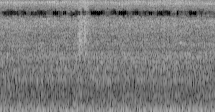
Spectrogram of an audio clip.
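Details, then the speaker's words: Project T-Code after radiator replacement, cooling system burped: even low idle rumble with no surging, knocking or belt squeal; hops around less than before; normal idle. "So now we got the engine running. Notice it doesn't hop around as much anymore. That's kind of interesting."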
